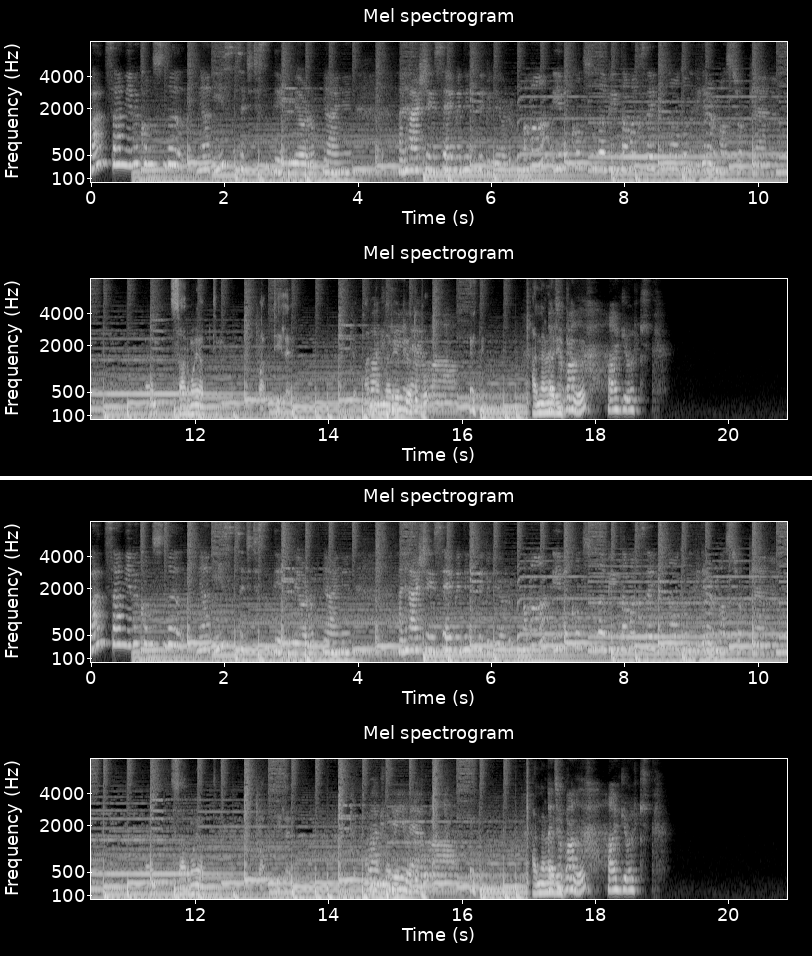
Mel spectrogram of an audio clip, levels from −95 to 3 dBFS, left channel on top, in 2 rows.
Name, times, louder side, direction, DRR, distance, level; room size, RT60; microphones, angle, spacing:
voice 1, 0.0-10.3 14.6-15.9 16.9-19.0, left 1 dB, 50° right, 2.7 m, -23 dB
sound 1, 0.6-17.0, right 2 dB, 25° right, 0.4 m, -20 dB
voice 2, 11.2-12.5 13.0-13.5 14.5-15.6 16.1-16.4 17.1-17.9, left 3 dB, 35° left, 0.4 m, -20 dB
8.5 x 4.7 x 5.5 m
head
